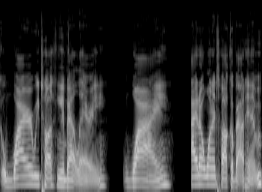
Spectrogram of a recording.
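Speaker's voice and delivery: low, mock irritated, fed-up grumble. Recapping a show scene, acting out a character's reply, mock-annoyed. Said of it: "Alex looks visibly annoyed".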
